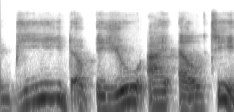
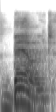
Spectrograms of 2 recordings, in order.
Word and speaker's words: built: also the past participle is not pronounced as belt as people do it in cameroon all the time no it is built it is beaut beard please never say belt no all right now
